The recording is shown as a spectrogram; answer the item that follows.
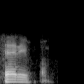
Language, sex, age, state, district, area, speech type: Tamil, male, 45-60, Tamil Nadu, Pudukkottai, rural, conversation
